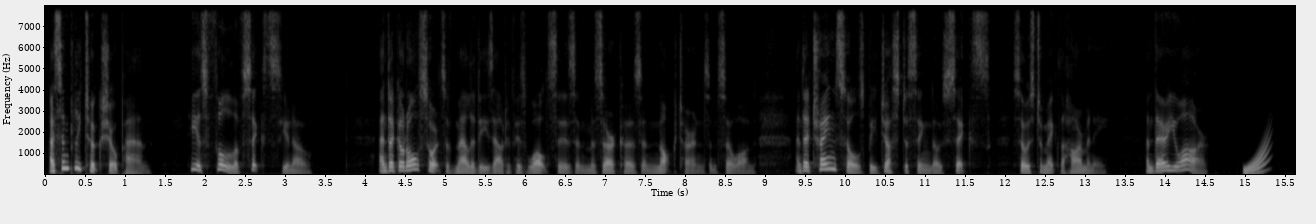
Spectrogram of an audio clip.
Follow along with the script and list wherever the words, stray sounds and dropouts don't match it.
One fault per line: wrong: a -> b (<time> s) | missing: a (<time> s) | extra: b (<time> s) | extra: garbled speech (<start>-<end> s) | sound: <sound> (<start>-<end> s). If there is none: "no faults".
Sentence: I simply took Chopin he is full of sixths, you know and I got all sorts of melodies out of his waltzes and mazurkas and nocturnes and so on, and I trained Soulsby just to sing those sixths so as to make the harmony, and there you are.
sound: chirp (15.0-15.4 s)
